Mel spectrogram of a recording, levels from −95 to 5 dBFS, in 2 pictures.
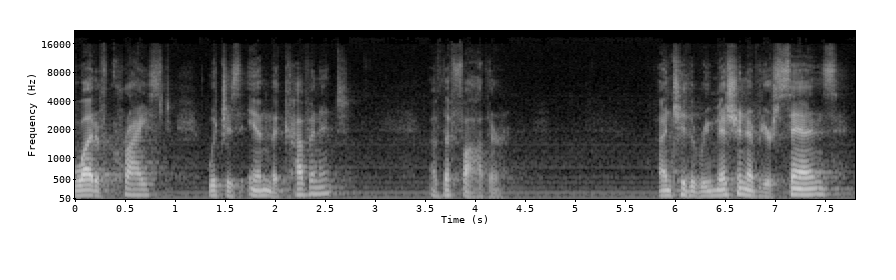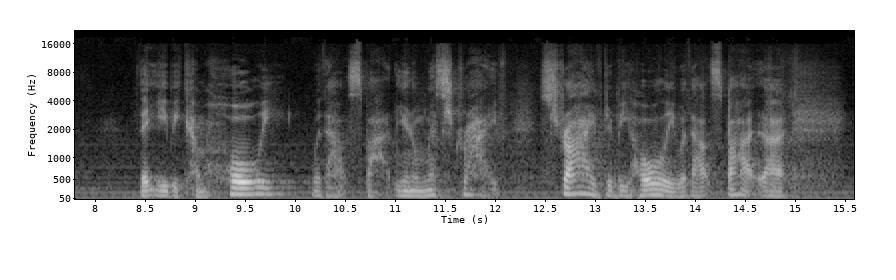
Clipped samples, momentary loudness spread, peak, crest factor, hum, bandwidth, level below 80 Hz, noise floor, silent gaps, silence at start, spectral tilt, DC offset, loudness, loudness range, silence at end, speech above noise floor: under 0.1%; 20 LU; -4 dBFS; 22 dB; 60 Hz at -55 dBFS; 17 kHz; -54 dBFS; -51 dBFS; none; 0 s; -4.5 dB/octave; under 0.1%; -25 LUFS; 7 LU; 0.15 s; 26 dB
